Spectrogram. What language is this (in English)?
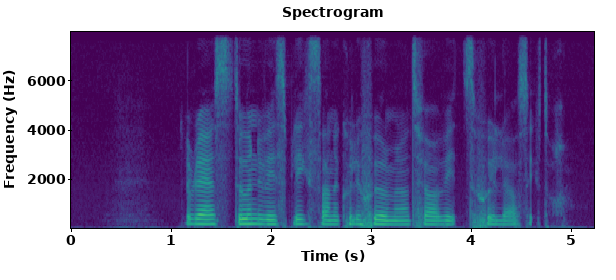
Swedish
